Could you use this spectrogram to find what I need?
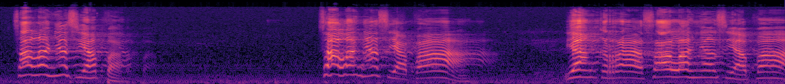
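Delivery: loud, insistent pulpit challenge; forceful preaching. Real, not acted. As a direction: press the congregation for an answer. Preacher challenges congregation for answer.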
